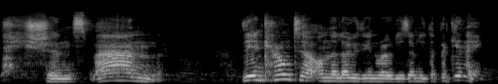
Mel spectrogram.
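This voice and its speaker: An actor playing a pompous, excitable gentleman who speaks in florid, theatrical language in an audio drama. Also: a little high, normal speed, close to an everyday voice. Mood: grandly narrating. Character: pompous, excitable Victorian-style gentleman storyteller. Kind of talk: dramatic first-person storytelling in audio drama.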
